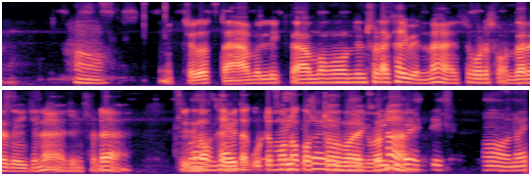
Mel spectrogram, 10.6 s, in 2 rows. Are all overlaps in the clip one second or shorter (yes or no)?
no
